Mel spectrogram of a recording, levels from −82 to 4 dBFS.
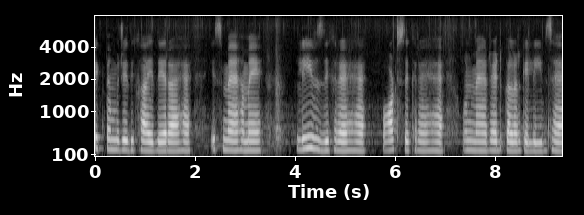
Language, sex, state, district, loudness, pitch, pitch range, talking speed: Hindi, female, Punjab, Fazilka, -18 LUFS, 190 Hz, 180-195 Hz, 130 wpm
